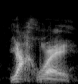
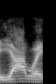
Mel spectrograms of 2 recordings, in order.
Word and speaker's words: Yahweh: capital is god's name yahweh is the closest pronunciation it doesn't have any vowels in it okay yahweh is what it's usually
